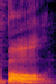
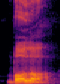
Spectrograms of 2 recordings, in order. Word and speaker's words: ball: And number 10 is ball, not bolo or bowel or bowel, or as the case may be.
